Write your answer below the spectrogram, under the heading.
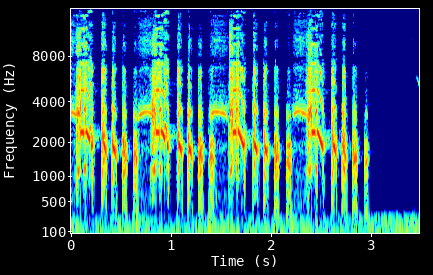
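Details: Grey francolin, locally called teetar, calling: three loud, harsh phrases, each opening with a strained rising note and running into a quick series of grating, clipped notes, then silence after about three seconds.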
